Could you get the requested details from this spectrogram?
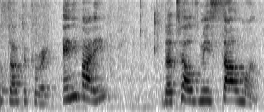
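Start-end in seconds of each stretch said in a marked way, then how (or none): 2.6-3.2 "salmon" with the L sounded; slow "SAL-mun"; mispronounced salmon. Shown as a demonstration. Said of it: "the L is silent".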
